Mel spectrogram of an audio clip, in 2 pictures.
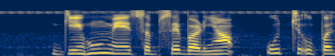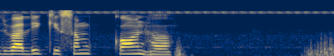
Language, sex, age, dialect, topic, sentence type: Bhojpuri, female, 18-24, Southern / Standard, agriculture, question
